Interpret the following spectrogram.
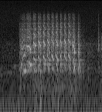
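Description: Honda motorcycle's electric starter cranking the engine, a fast pulsing whirr that starts about half a second in and stops after about a second.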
